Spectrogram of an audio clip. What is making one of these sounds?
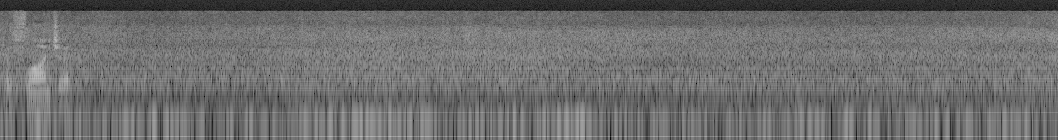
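Gentle waves wash steadily onto the shore.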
